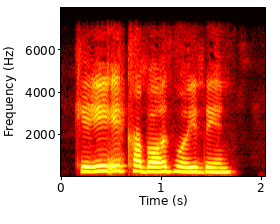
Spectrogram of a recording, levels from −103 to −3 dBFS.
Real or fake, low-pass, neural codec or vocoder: fake; 7.2 kHz; codec, 16 kHz, 0.8 kbps, ZipCodec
